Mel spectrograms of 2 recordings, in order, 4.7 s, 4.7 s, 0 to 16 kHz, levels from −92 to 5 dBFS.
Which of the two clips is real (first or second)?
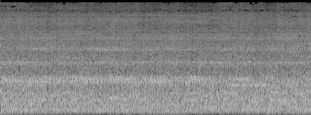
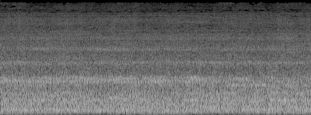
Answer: first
